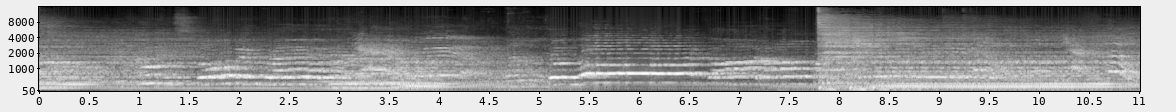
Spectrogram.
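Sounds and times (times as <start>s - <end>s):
woman singing gospel song: 0.0s - 4.5s, 5.1s - 11.0s.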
